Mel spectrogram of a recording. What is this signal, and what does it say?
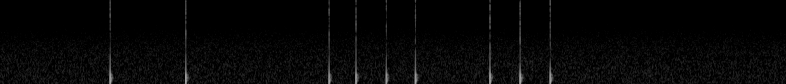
Tap code, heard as knocks on wood, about 3 knocks a second. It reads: AS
